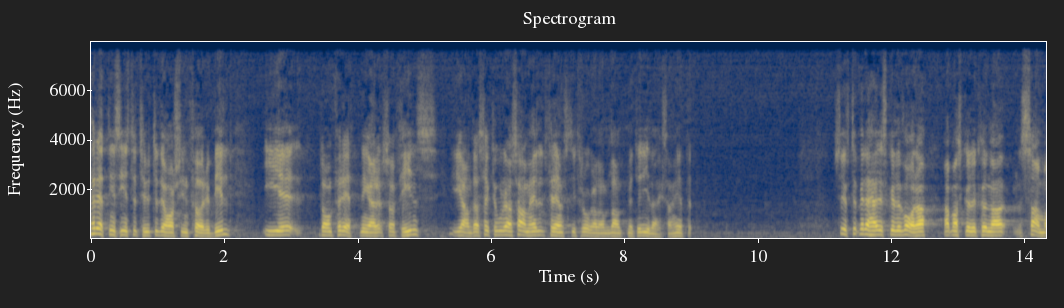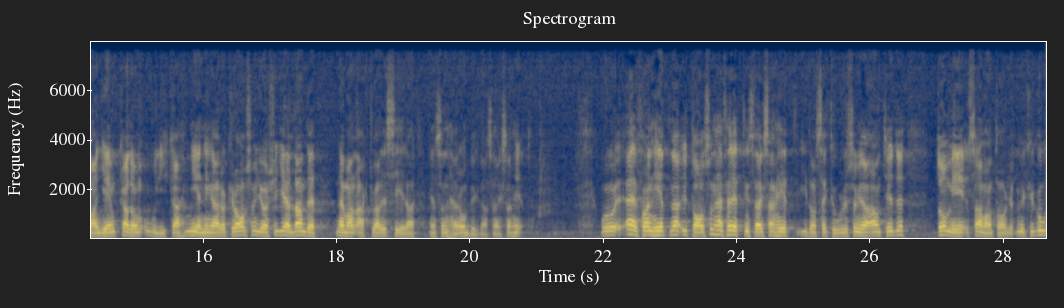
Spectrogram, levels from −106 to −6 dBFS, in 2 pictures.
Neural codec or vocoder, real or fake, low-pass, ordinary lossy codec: codec, 16 kHz, 16 kbps, FreqCodec, smaller model; fake; none; none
